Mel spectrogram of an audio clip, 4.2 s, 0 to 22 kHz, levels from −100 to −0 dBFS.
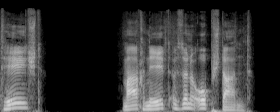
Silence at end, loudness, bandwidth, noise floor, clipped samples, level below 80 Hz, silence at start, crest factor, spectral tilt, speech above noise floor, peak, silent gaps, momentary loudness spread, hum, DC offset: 0.45 s; -24 LUFS; 15.5 kHz; under -90 dBFS; under 0.1%; -48 dBFS; 0 s; 20 dB; -5.5 dB/octave; over 67 dB; -6 dBFS; 1.60-1.64 s; 15 LU; none; under 0.1%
